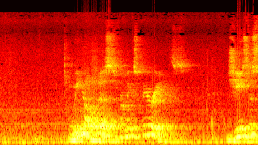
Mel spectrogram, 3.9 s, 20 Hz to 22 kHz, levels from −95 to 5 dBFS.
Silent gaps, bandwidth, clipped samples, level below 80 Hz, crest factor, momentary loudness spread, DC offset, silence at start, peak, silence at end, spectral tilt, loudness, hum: none; 15.5 kHz; 0.9%; -34 dBFS; 12 dB; 20 LU; under 0.1%; 0 s; 0 dBFS; 0 s; -5.5 dB/octave; -11 LUFS; none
